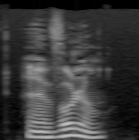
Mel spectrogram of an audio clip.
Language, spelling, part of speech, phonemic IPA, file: French, volant, verb / adjective / noun, /vɔ.lɑ̃/, Fr-volant.ogg
- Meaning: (verb) present participle of voler; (adjective) flying; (noun) 1. steering wheel 2. flywheel 3. flounce 4. shuttlecock, birdie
